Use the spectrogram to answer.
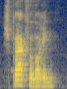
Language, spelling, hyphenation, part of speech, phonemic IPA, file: Dutch, spraakverwarring, spraak‧ver‧war‧ring, noun, /ˈsprakfərˌwɑrɪŋ/, Nl-spraakverwarring.ogg
- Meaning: terminological mix-up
